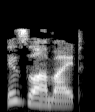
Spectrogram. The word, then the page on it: islamite: British English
